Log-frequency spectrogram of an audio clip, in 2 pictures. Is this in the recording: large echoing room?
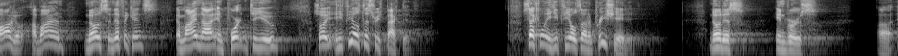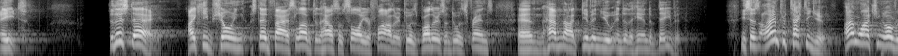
yes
